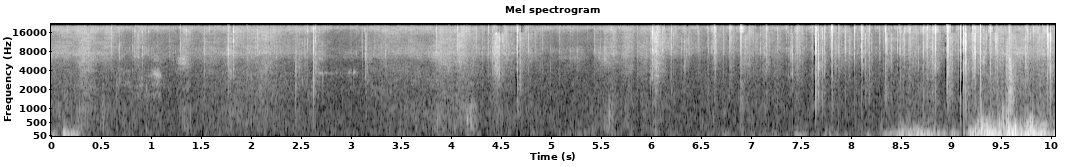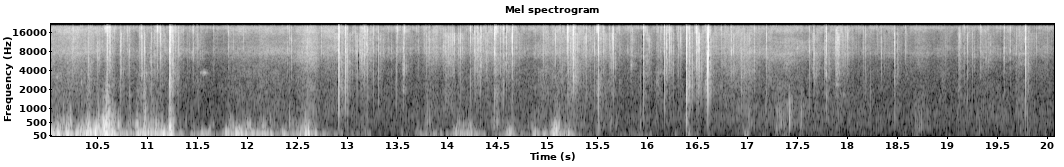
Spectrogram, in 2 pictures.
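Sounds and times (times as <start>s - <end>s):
wind buffeting microphone: 0.0s - 0.3s, 8.3s - 12.8s, 13.8s - 15.3s
bonfire crackling and popping: 0.0s - 20.0s.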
